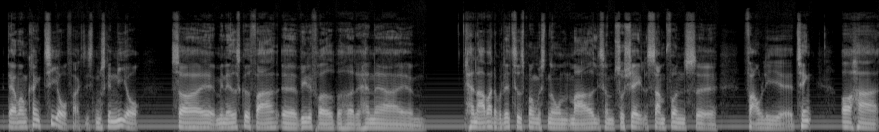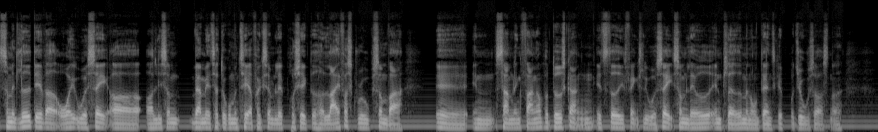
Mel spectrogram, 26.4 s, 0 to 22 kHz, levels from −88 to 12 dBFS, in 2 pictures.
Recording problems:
electrical hum; faint; throughout; 60 Hz, 30 dB below the speech

